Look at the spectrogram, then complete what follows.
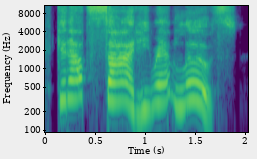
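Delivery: very high, loud mock yell; drawn-out, high-pitched call for help. Neighbor calling his wife after the dog ran loose, high mock yell. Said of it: "he yells for his wife".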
